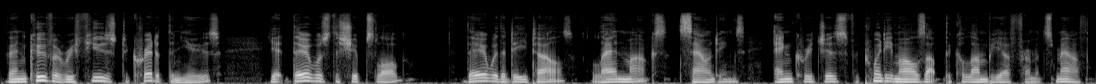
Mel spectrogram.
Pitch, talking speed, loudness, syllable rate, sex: 125 Hz, 150 wpm, -19 LUFS, 5.0 syllables/s, male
